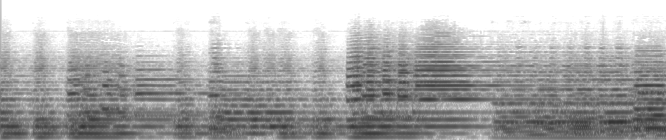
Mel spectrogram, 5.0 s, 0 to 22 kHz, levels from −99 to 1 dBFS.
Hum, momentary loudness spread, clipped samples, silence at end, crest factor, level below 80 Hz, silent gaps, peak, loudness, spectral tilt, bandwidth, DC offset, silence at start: none; 9 LU; under 0.1%; 0 s; 18 dB; -56 dBFS; none; -8 dBFS; -25 LUFS; -5.5 dB/octave; 10 kHz; under 0.1%; 0 s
